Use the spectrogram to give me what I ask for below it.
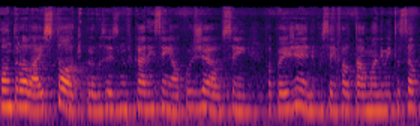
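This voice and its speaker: A fairly high-pitched woman's voice with audible room echo and noticeable background noise. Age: 30s. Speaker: school administrator. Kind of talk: interview.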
